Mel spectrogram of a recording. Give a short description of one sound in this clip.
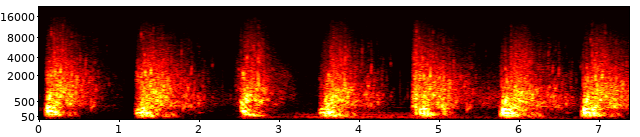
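Oars splash through water in a steady, repeating rhythm.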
